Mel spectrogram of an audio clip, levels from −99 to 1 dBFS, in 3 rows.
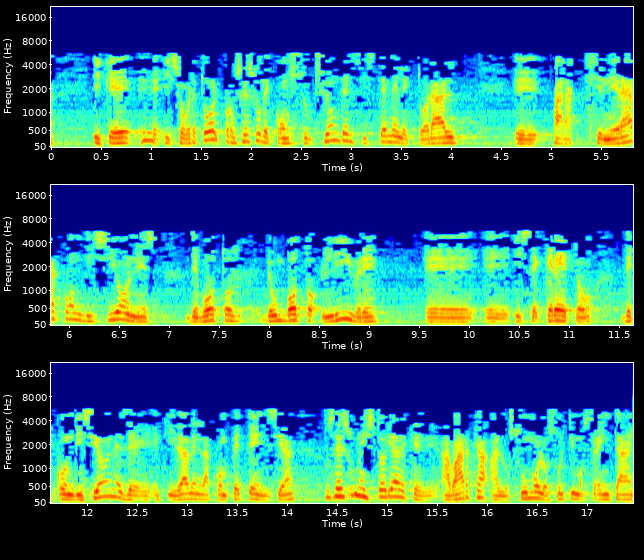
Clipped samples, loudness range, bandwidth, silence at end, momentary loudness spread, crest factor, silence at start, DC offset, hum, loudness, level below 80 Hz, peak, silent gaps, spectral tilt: under 0.1%; 3 LU; 5.8 kHz; 0 s; 8 LU; 18 dB; 0 s; under 0.1%; none; -22 LUFS; -48 dBFS; -2 dBFS; none; -11 dB/octave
